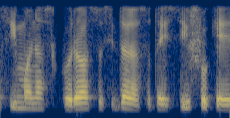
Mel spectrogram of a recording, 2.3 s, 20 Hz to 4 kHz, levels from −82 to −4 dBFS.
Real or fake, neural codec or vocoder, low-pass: real; none; 3.6 kHz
